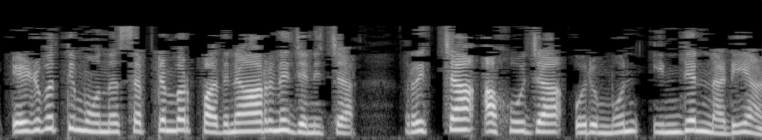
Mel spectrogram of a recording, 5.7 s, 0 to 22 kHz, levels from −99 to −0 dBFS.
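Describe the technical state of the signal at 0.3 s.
At 0.3 s the speech carries WMA compression throughout: ringing, washy smearing and breathing hiss with nothing above 10.1 kHz, likely a WMA encode around 32 kbps.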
